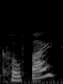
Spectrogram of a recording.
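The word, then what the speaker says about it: Ko-fi: donate to my uh coffee. I I pronounce it coffee, but some people pronounce it Kofi, but anyways, donate to the coffee.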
